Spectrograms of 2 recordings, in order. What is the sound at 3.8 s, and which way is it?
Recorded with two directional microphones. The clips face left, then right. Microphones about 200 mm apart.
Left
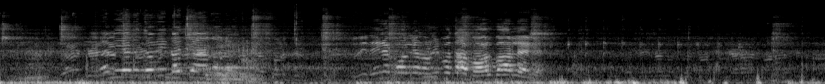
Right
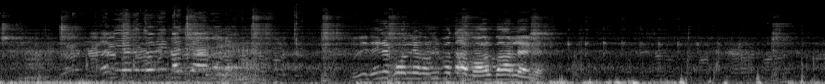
A man's voice, 40° right (ahead or behind).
